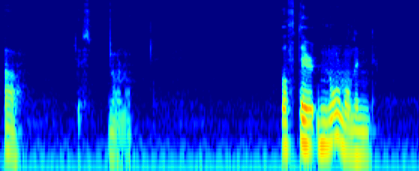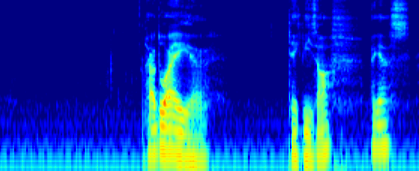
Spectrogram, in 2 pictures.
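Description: Dropping lower and a touch mellow, the young man continues as the anxious teen becoming a werewolf in an ASMR audio roleplay. He speaks haltingly in a husky, breathy half-whisper, now anxious and pleading.

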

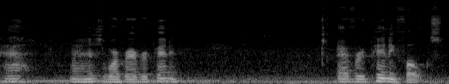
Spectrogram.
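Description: Man, dining companion, brief relaxed remarks, off-mic, faint restaurant noise. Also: mid-range voice, normal speed. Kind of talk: casual chat.

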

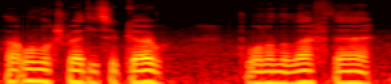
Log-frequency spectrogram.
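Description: This drone videographer, an Englishman, gives casual vlog commentary over his footage outside by a construction site, chatting and rambling to "guys" watching. He speaks a little fast in a mellow, mid-range voice with little pitch movement, and there's slight background noise.

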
